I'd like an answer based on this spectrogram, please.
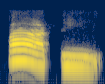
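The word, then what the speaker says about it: パーティー: Pati. Pati. Hai. Ya, dari ini ya dari bahasa Inggrisnya party gitu ya. Terus pakai pengucapan bahasa Jepang jadi pati.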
